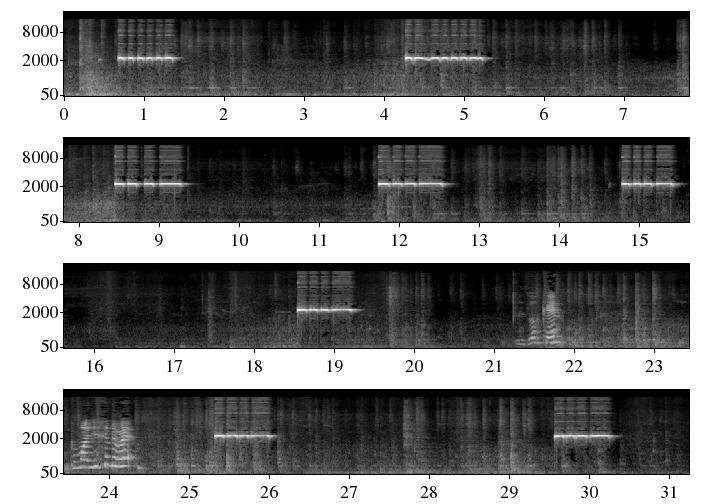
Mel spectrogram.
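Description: A whistle blown in short, steady blasts on one high note, eight times, about every three to four seconds with one longer gap. It is the signal calling racing pigeons back to the loft to come in through the trap.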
